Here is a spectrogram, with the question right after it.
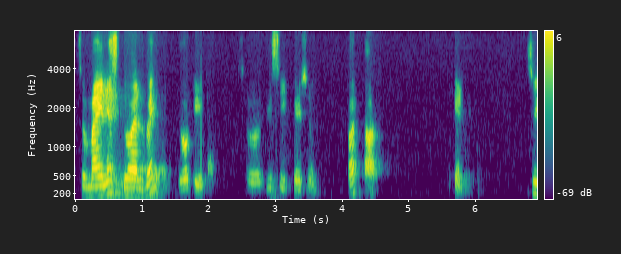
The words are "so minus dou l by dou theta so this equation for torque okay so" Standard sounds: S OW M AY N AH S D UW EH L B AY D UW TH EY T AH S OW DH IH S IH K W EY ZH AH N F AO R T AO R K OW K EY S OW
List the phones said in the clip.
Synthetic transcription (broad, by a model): S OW M AY N AH S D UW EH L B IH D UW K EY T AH S OW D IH S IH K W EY SH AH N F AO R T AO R OW K EY S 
